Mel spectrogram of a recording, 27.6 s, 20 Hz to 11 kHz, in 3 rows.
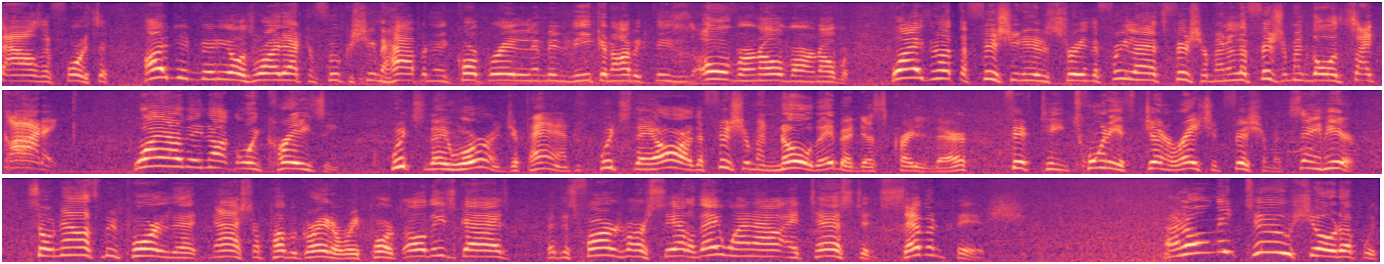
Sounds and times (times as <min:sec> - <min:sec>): Speech: 0:00.0 - 0:25.2, 0:26.2 - 0:27.5.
